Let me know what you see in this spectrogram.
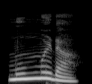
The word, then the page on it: ಮೂಮಡಿ: kannada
